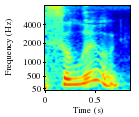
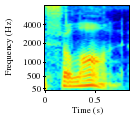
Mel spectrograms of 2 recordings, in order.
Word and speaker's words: saloon: The saloon is pronounced in the English way instead of the salon of the French.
